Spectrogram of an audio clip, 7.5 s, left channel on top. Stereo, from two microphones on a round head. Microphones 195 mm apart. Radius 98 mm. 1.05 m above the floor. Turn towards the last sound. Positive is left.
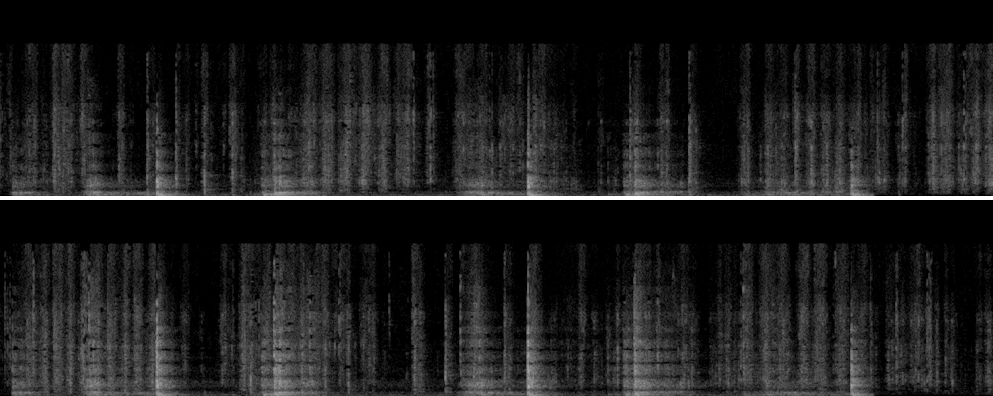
turn(degrees=-70)  # may be behind; listen again after turning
